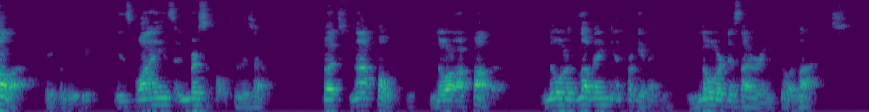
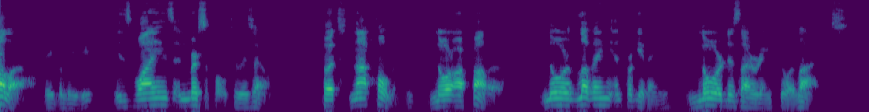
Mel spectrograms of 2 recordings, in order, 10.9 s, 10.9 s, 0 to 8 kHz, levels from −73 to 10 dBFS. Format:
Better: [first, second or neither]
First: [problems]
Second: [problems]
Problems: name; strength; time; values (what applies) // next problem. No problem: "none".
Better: second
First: room echo; dies away in 0.2 s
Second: none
